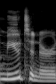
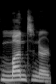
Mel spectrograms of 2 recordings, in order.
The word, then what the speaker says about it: Muntenerd: It's not Mutinerd, it's Muntenerd.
